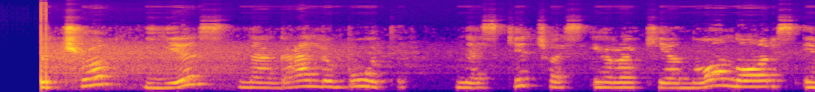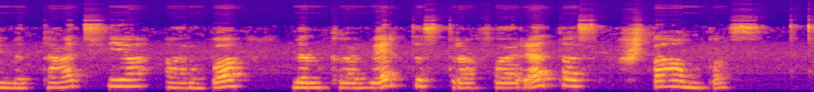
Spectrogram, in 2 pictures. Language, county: Lithuanian, Šiauliai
